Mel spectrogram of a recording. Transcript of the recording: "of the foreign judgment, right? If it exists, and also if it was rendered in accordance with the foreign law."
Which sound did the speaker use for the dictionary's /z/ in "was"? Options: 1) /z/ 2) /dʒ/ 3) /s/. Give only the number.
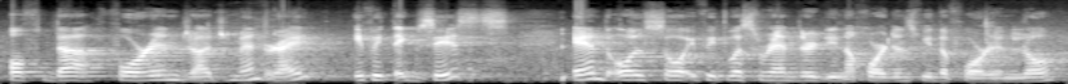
3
